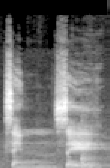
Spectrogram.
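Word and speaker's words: 先生: Di Jepang kalau huruf e bertemu huruf I, dia akan menjadi bunyi E panjang. Jadi bukan gakusei tapi gakusi. Gakuse sama seperti kata em bahasa Jepangnya guru yaitu adalah sense. Jadi bukan sensei tapi sense panjang sense. Oke kita lanjut ke mahasiswa.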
